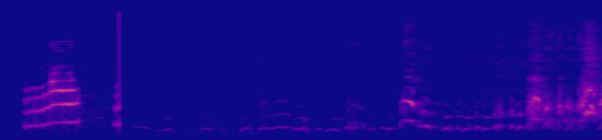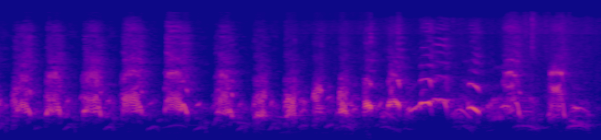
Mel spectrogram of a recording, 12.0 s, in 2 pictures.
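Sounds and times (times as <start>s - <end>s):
animal calls: 5.2s - 12.0s.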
